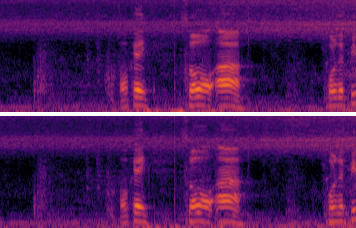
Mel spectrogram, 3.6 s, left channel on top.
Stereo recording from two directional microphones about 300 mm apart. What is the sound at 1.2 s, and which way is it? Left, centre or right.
Cricket, left.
